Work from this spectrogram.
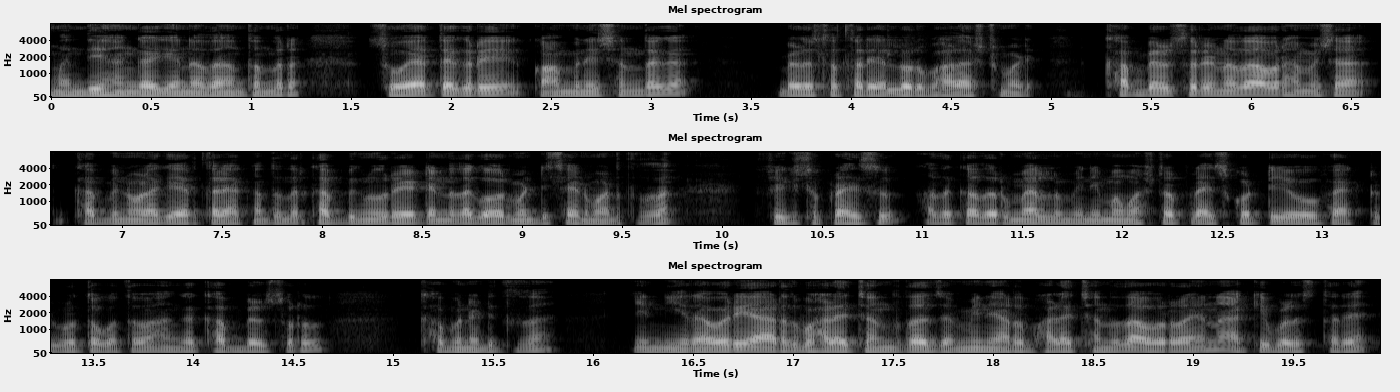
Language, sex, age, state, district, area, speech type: Kannada, male, 18-30, Karnataka, Bidar, urban, spontaneous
